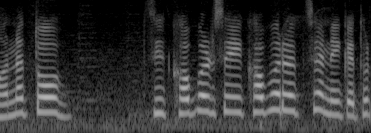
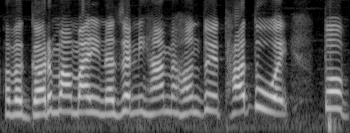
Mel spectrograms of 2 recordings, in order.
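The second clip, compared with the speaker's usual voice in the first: raised, indignant retort to the madam; loud talking back; 9 dB louder than usual. Acted. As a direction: push back at her, louder. Maid talks back to madam. (મોટેથી સામો જવાબ)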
